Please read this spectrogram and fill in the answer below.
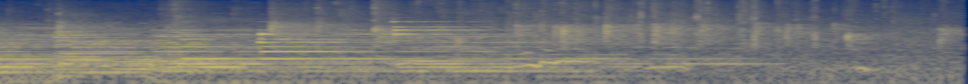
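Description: Grand piano playing the closing phrases of a piece, the last notes ringing and fading away. Scattered hand-clapping follows in the second half.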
